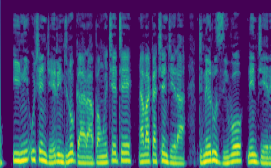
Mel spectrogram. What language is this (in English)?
Shona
